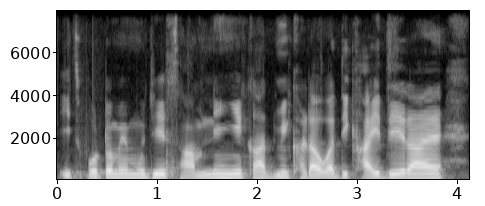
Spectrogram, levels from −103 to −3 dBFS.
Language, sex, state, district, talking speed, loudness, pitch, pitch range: Hindi, male, Uttar Pradesh, Saharanpur, 190 wpm, -19 LUFS, 160 Hz, 130-165 Hz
